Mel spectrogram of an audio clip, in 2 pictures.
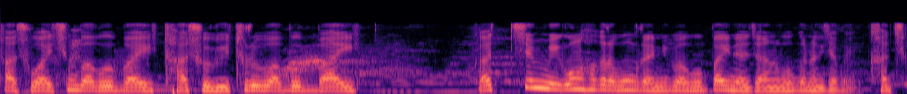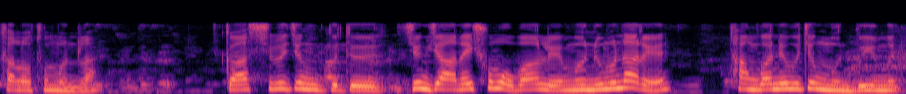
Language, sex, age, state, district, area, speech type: Bodo, female, 60+, Assam, Udalguri, rural, spontaneous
